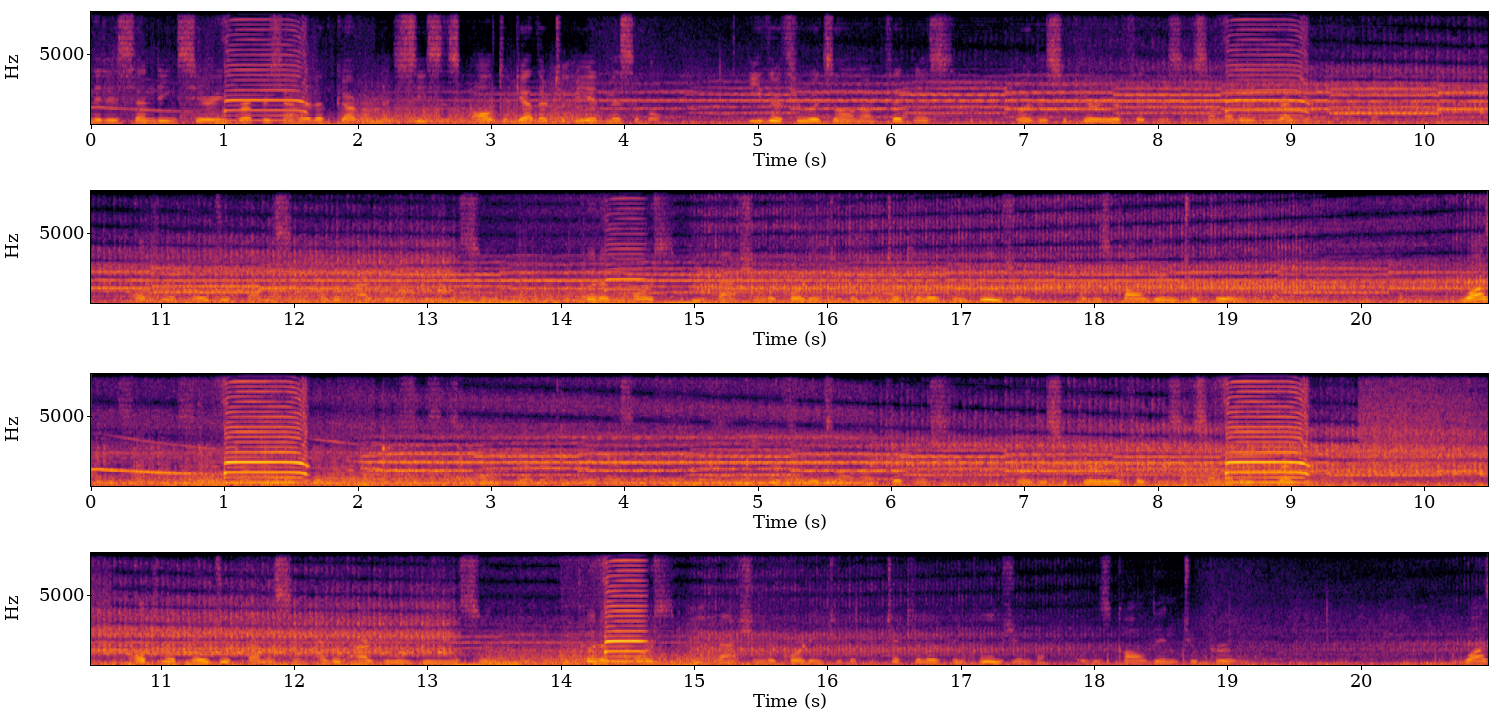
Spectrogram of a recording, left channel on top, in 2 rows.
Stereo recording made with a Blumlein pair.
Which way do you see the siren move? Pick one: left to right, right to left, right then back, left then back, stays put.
right to left.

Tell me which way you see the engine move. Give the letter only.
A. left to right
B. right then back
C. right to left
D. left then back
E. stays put
C.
